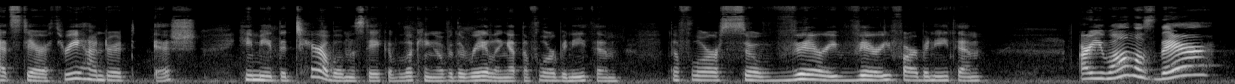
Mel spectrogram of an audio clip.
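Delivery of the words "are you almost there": shrill, very loud, high-pitched shout. A woman calls to a man climbing a long staircase out of her sight, shouted. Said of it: "Sage shouted".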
